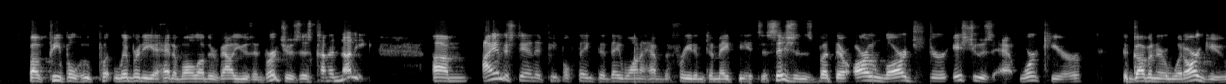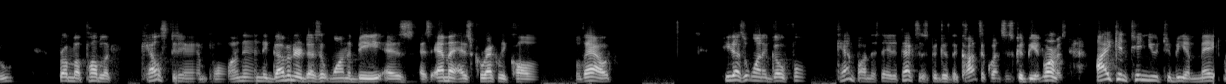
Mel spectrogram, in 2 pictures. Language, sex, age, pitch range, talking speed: English, male, 50-69, 145-200 Hz, 205 wpm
